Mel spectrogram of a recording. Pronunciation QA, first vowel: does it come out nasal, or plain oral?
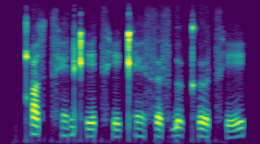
oral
